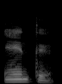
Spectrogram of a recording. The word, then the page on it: eñtw: Apatani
